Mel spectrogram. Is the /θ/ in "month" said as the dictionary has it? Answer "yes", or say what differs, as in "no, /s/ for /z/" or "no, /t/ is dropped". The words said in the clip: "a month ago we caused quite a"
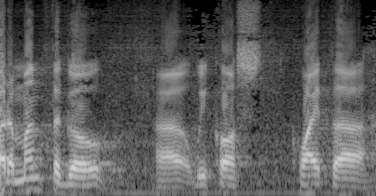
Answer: yes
